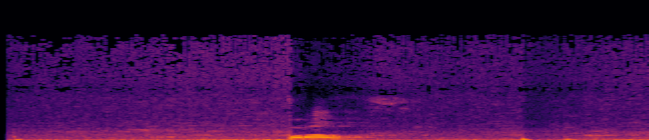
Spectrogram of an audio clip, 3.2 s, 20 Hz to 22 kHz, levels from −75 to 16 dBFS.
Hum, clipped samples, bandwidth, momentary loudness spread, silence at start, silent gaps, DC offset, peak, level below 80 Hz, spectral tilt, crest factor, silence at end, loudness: none; under 0.1%; 17 kHz; 17 LU; 0.05 s; none; under 0.1%; -2 dBFS; -38 dBFS; -6.5 dB/octave; 16 dB; 0 s; -18 LUFS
